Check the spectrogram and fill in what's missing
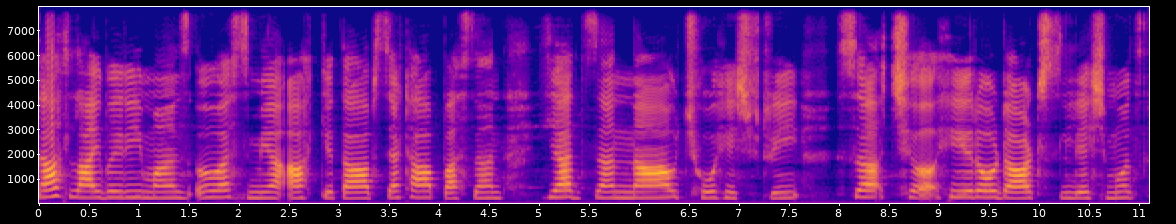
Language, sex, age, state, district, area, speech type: Kashmiri, female, 18-30, Jammu and Kashmir, Kulgam, rural, spontaneous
